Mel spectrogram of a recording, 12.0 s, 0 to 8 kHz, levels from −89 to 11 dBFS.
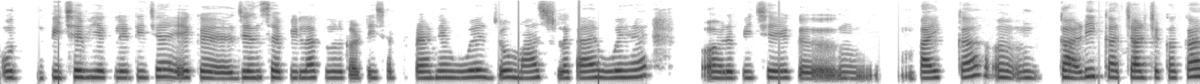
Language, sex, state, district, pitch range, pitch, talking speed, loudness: Hindi, female, Bihar, Muzaffarpur, 225-245 Hz, 235 Hz, 145 wpm, -20 LUFS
